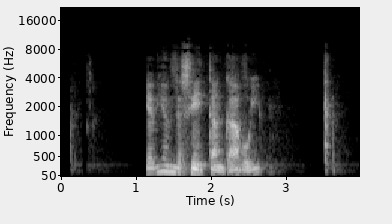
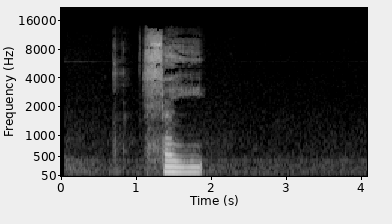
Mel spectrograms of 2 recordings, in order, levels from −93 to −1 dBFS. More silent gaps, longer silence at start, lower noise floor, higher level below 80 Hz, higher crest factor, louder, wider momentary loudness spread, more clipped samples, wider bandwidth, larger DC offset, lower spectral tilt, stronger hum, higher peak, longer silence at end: first, 3.44-3.48 s vs none; about the same, 1.15 s vs 1.1 s; first, -80 dBFS vs -67 dBFS; first, -64 dBFS vs -70 dBFS; about the same, 20 dB vs 22 dB; about the same, -25 LUFS vs -24 LUFS; second, 12 LU vs 15 LU; neither; second, 9.2 kHz vs 13.5 kHz; neither; first, -6 dB/octave vs -4.5 dB/octave; neither; about the same, -8 dBFS vs -8 dBFS; second, 0.35 s vs 2.2 s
